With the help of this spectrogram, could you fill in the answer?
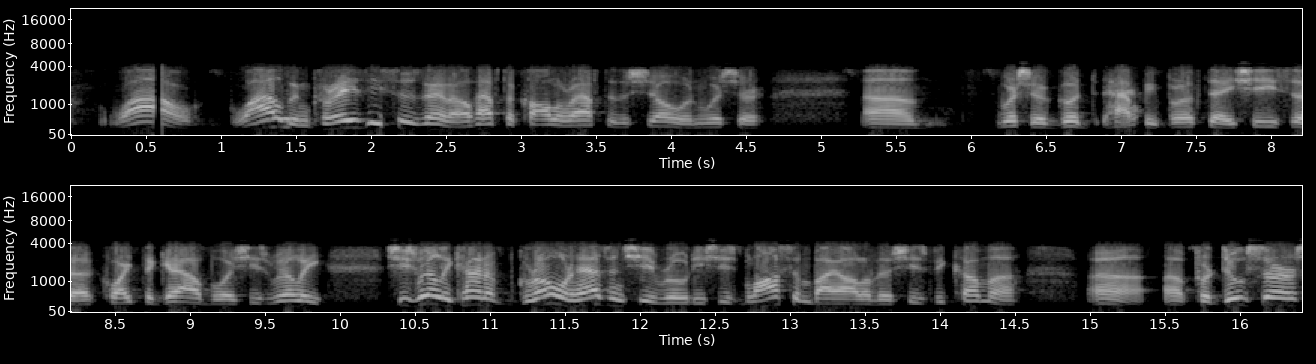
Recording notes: A gang of suprise call in guests who recount the 'good old days' at the Shack...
